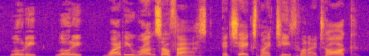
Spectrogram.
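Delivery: put-on high little-girl voice; child princess pleading, high; princess's voice. A narrator's reading.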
